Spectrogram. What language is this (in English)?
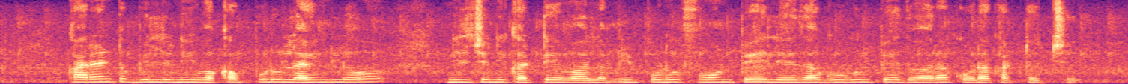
Telugu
